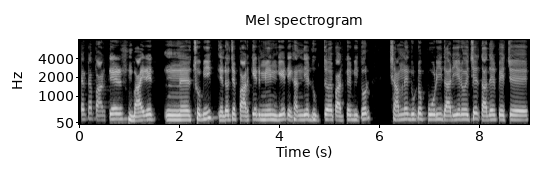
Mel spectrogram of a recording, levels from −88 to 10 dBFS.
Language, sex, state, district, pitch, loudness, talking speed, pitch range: Bengali, male, West Bengal, Dakshin Dinajpur, 170 Hz, -14 LUFS, 185 wpm, 160-185 Hz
